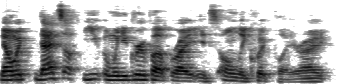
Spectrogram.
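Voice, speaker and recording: A man hosting a casual chat, easygoing, with lots of fillers and quick agreement. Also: a little high, animated, dull audio. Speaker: host.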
